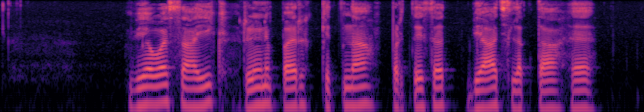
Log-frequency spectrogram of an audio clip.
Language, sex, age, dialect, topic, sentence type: Hindi, female, 18-24, Garhwali, banking, question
